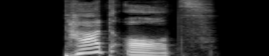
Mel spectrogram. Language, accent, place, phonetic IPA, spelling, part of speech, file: German, Germany, Berlin, [ˈtaːtˌʔɔʁt͡s], Tatorts, noun, De-Tatorts.ogg
- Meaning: genitive singular of Tatort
